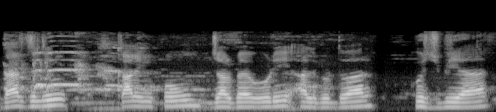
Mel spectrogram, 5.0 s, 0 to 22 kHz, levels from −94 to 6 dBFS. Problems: none marked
